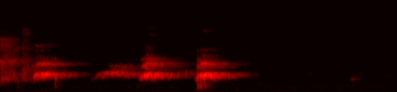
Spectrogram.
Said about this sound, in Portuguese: Eu já achei o título desse episódio. Vai ser O Que o Cachorro Tá Latindo. Mas meio que nem incomodou tanto, eu acho.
